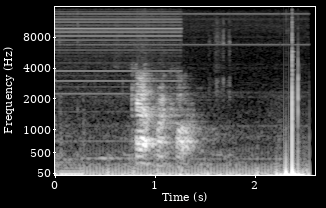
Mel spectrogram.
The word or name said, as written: Capricorn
